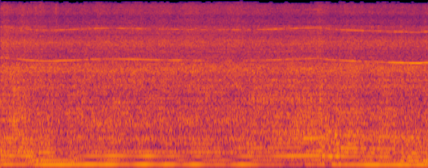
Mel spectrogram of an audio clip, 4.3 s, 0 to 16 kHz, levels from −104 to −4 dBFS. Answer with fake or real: real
